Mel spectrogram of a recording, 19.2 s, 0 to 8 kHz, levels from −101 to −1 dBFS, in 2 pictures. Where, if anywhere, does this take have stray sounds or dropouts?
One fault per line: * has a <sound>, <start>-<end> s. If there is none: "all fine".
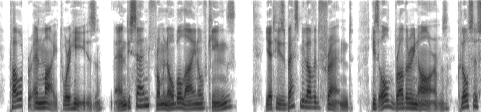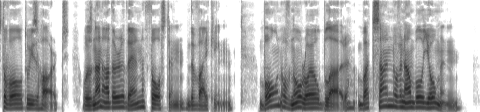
* has a dropout, 0.4-0.6 s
